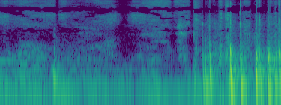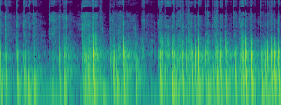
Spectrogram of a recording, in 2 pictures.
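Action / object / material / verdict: tap / thin dry-erase board panel / laminated board / none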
